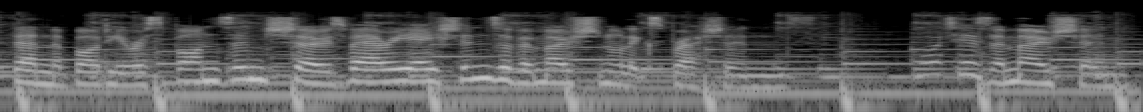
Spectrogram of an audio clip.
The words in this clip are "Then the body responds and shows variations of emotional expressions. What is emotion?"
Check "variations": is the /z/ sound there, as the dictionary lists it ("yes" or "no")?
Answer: yes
